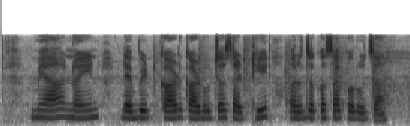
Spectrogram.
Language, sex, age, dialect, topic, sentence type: Marathi, female, 18-24, Southern Konkan, banking, statement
